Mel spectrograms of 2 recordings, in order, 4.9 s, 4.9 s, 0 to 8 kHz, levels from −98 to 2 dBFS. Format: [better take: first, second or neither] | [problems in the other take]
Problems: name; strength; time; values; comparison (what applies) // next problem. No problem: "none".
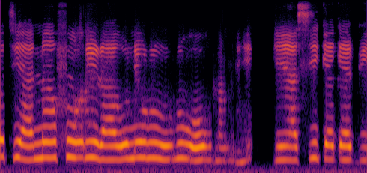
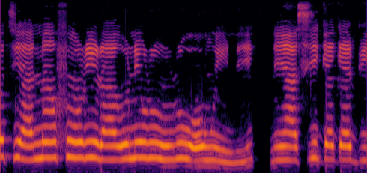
second | noise reduction (neural diffusion model UNIVERSE++)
